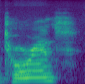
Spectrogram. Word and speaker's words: Torrens: The J-Rock, the Jonathan Torrens.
